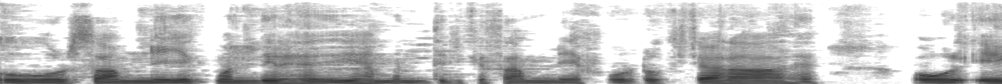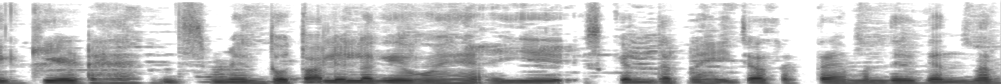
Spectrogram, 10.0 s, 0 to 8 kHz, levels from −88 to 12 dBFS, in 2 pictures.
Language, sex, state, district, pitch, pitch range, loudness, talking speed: Hindi, male, Uttar Pradesh, Muzaffarnagar, 120 Hz, 115-120 Hz, -16 LUFS, 200 wpm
